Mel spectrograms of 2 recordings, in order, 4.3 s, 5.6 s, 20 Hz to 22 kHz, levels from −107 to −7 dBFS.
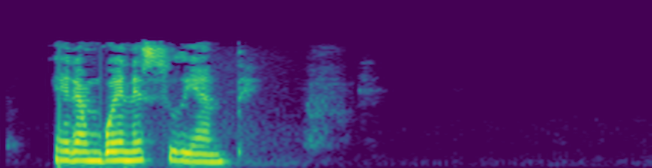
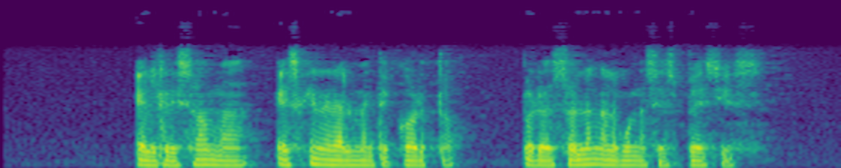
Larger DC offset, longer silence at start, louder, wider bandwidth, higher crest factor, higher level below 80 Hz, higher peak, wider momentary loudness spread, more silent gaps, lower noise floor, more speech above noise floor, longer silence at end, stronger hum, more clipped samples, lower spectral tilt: neither; second, 0.35 s vs 0.9 s; first, -17 LUFS vs -21 LUFS; first, 8.2 kHz vs 7 kHz; about the same, 20 dB vs 18 dB; about the same, -58 dBFS vs -56 dBFS; about the same, -2 dBFS vs -4 dBFS; about the same, 12 LU vs 12 LU; neither; first, under -90 dBFS vs -73 dBFS; first, over 73 dB vs 53 dB; first, 2.85 s vs 0.55 s; neither; neither; second, -4.5 dB/octave vs -7 dB/octave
